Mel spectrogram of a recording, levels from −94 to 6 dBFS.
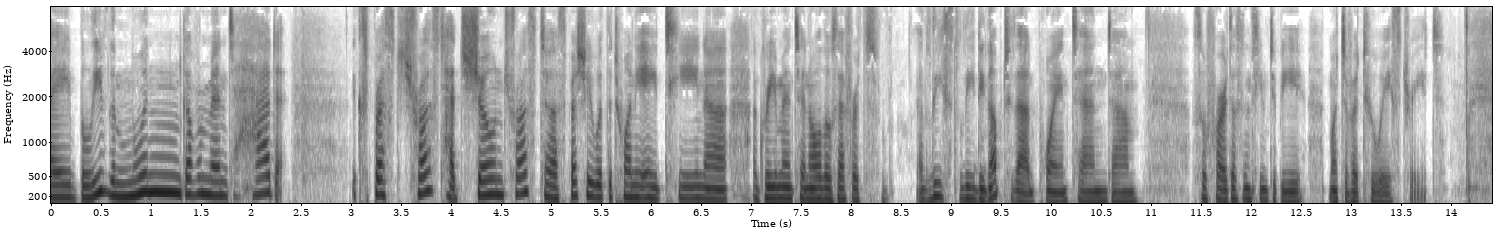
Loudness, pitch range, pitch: -19 LUFS, 150-210 Hz, 170 Hz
